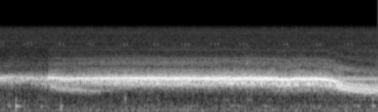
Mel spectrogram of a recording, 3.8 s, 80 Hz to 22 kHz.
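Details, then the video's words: Male cicadas singing at 3 am on a moth sheet at night, the sound made by vibrating drum-like tymbals on the abdomen; a steady, sustained tonal drone that holds level for several seconds, then dips slightly lower near the end. "M Cicada SING on sheet"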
